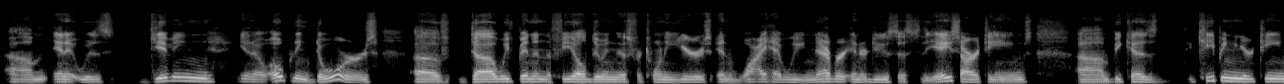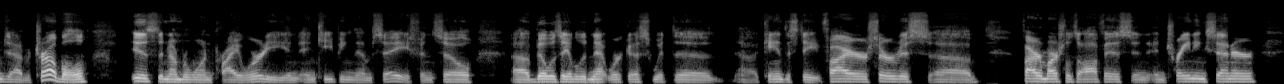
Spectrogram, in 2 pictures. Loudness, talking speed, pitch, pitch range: -23 LUFS, 170 wpm, 115 Hz, 110-125 Hz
